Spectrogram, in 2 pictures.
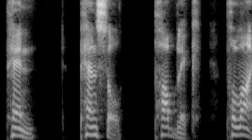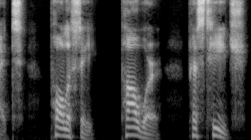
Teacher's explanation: দুই ঠোট বন্ধ করব কিন্তু বাতাস হালকা বাতাস বের করব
